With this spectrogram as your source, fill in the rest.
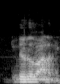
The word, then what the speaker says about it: Deuteronomy: The Can one of y'all pronounce that for me? Deuteronomy.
